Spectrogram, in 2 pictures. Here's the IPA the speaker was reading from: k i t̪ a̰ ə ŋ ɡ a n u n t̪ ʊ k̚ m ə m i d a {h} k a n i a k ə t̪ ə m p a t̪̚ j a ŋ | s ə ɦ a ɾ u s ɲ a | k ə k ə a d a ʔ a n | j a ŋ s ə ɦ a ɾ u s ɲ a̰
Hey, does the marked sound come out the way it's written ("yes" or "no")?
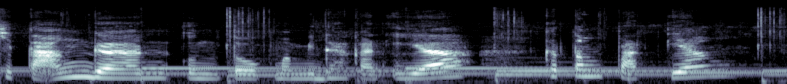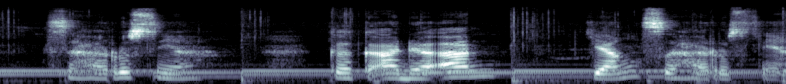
yes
